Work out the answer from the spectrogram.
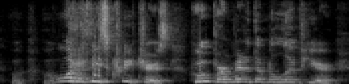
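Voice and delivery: high, loud, hammed-up panic; stammer, then cry out in high-pitched mock horror; panicked outrage. Gija panics among creepy crawlies.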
